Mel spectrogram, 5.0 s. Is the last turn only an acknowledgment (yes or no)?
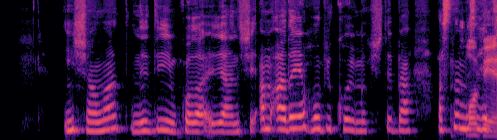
yes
